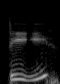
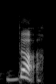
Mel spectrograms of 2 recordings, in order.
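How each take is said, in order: First: The vowel is full and clear. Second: The vowel is a weak schwa. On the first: "instead of saying" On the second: "we say the, and that's a schwa"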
